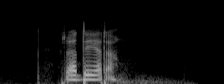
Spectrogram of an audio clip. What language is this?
Swedish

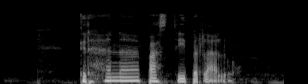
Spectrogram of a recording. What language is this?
Indonesian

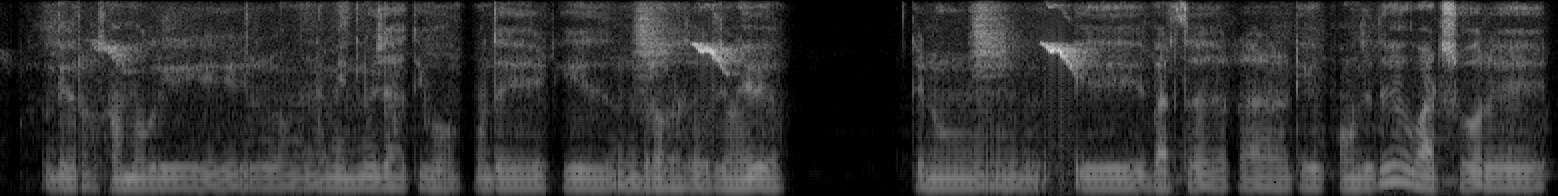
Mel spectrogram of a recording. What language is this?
Odia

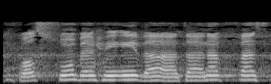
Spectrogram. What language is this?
Arabic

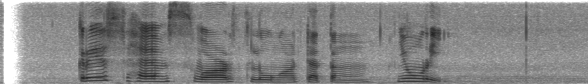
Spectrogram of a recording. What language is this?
Javanese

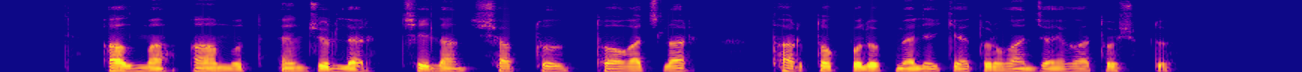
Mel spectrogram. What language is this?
Uyghur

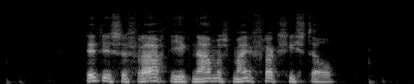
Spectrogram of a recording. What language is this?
Dutch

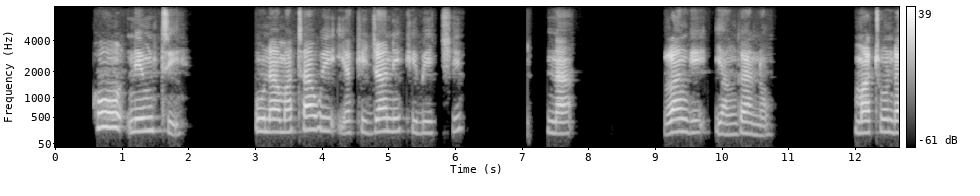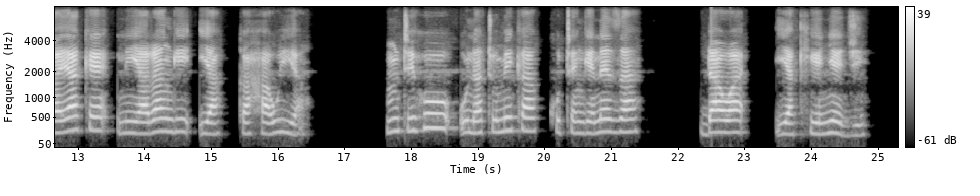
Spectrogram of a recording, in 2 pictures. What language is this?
Swahili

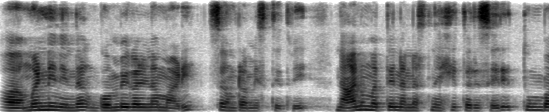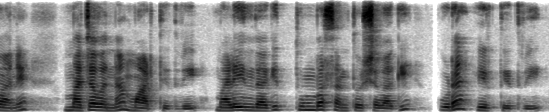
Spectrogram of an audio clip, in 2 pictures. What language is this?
Kannada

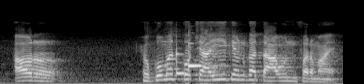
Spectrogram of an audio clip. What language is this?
Urdu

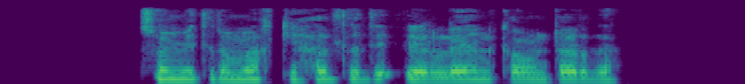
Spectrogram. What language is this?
Pashto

